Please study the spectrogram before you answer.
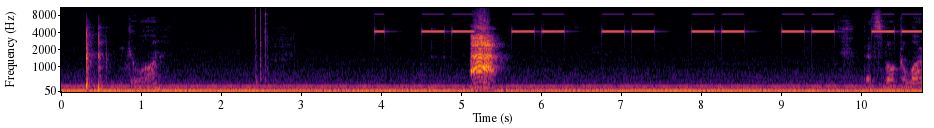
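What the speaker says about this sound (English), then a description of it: "That smoke alarm battery lasted 380 million years." Smoke alarm beeping in the video game The Stanley Parable: rapid clusters of high-pitched chirps repeating in a steady pattern over a low room hum, with a brief shout partway through and some speech at the start and end.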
